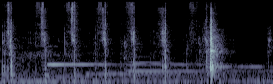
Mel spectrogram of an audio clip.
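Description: Tarot cards being shuffled and drawn, heard as a rapid series of crisp card riffles and slaps, about eight quick bursts in a quiet room, with faint background tones.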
